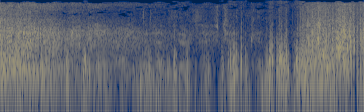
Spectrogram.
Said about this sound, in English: This is from YouTube video posted yesterday. It shows a rocket-propelled grenade being fired at a Gaddafi vehicle.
